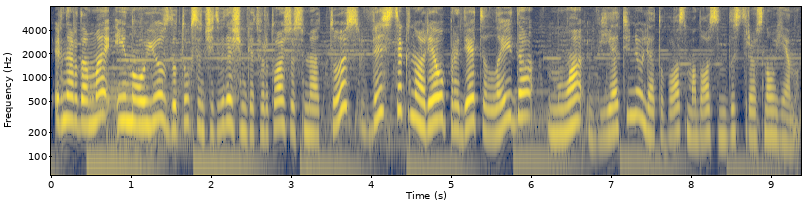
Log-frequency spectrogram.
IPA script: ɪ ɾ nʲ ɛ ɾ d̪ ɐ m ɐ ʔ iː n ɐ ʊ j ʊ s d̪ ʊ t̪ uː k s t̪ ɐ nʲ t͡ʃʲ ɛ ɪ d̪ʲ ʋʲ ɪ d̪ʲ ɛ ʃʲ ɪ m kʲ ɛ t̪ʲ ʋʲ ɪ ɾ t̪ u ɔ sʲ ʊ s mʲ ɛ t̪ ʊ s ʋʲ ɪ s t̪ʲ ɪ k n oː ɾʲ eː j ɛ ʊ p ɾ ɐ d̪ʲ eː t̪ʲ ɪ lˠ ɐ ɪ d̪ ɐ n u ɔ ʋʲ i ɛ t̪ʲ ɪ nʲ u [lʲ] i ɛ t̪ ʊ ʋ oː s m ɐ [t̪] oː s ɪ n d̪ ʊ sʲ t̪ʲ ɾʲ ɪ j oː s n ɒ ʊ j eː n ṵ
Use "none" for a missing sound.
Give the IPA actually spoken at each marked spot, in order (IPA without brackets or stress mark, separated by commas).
lʲ, d̪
